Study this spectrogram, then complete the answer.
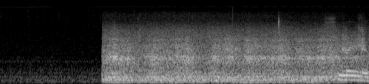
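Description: A fountain splashes steadily outdoors.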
